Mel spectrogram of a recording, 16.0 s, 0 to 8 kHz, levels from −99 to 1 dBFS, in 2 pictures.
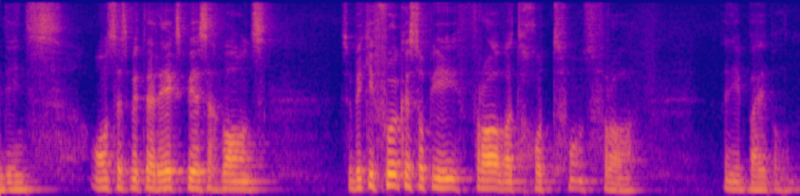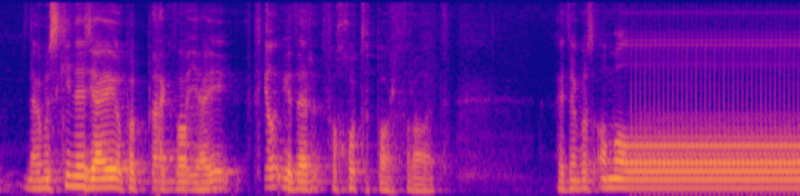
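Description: Starting at 8.80 s, with further instances at 9.50, 9.55 and 9.81 s, the call suffers short concealed packet loss. About 20 to 40 ms of audio fails to arrive each time, and the receiver extends the preceding sound to cover the hole, leaving brief smears or wobbles.

From 10.32 to 10.90 s, repeated packet loss produces a robotic sound. Four gaps, the longest 45 ms, fall close together, so about a fifth of the span is patched rather than received. The sound turns choppy, with fragments missing.

At 14.31 s a system hang loop sets in and lasts to the end. The machine stalls while the audio hardware keeps replaying one 46.4 ms piece of its ring buffer, which fits a 2048-sample buffer. That repetition at about 21.5 Hz is heard as a machine-gun stutter, band-limited to 8 kHz by the call codec.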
